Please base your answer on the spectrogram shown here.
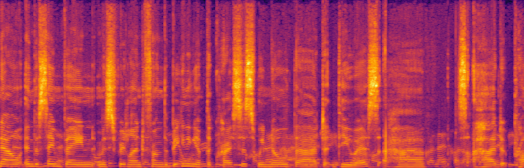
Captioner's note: speaking French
